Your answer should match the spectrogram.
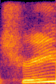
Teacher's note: your lips are going to protrude forward and you're going to feel that tongue come up for the R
